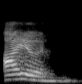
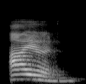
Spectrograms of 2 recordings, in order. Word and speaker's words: iron: The R shouldn't be there. Iron, right? Iron.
